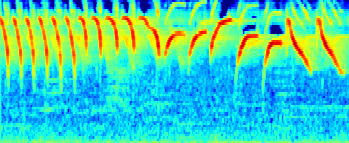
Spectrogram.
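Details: A canary sings loud rapid down-slurred notes, about four per second, then slower varied swooping whistles that rise and fall, with a faint low hum behind.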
